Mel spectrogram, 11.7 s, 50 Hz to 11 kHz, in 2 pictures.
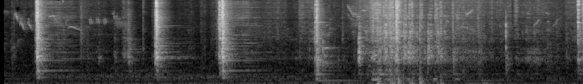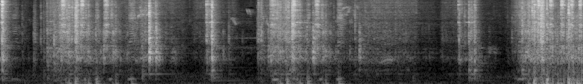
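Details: Suzuki SV2300H generator that won't start: repeated recoil pulls, each a short whirring burst that dies straight away, and the engine never catches; no-start, cause unconfirmed.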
